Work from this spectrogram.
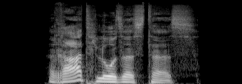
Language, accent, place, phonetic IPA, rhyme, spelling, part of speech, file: German, Germany, Berlin, [ˈʁaːtloːzəstəs], -aːtloːzəstəs, ratlosestes, adjective, De-ratlosestes.ogg
- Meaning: strong/mixed nominative/accusative neuter singular superlative degree of ratlos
